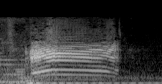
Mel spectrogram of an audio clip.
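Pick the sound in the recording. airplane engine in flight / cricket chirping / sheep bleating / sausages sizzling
sheep bleating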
